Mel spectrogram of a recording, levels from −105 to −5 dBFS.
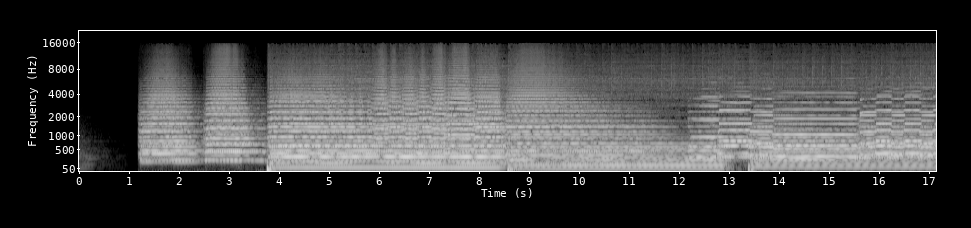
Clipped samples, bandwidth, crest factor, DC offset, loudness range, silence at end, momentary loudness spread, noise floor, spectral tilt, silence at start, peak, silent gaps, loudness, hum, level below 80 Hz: under 0.1%; 16 kHz; 18 dB; under 0.1%; 5 LU; 0 s; 9 LU; -87 dBFS; -4.5 dB/octave; 1.2 s; -8 dBFS; none; -25 LUFS; none; -42 dBFS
